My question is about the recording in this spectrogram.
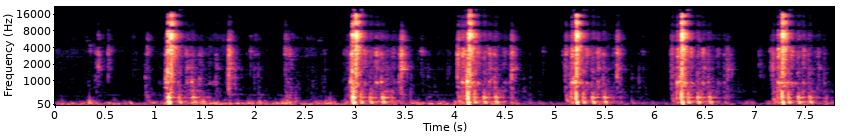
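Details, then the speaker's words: Yamaha Blaster two-stroke, first start after a top-end rebuild with a cheap eBay kit, choke on full, cold weather: harsh, loud bangs about once a second as it barely catches. It is running with no exhaust pipe fitted. "The exhaust was not on. That is my fault, 100%. Sort of blew up my eardrums and nearly wanted my neighbors wanted to kill me."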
